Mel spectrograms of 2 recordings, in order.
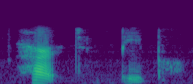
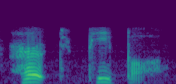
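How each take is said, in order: First: Slow whispered "Hurt people", almost breathed. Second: Slow emphasis. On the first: To his viewers, a slow whispered warning. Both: Shown as a demonstration. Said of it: "repeated as whisper".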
